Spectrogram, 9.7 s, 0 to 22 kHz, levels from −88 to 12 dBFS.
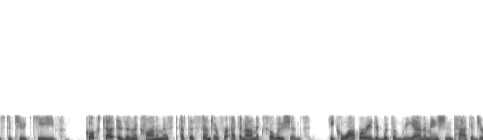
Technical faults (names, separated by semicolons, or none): AMR narrowband mobile codec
